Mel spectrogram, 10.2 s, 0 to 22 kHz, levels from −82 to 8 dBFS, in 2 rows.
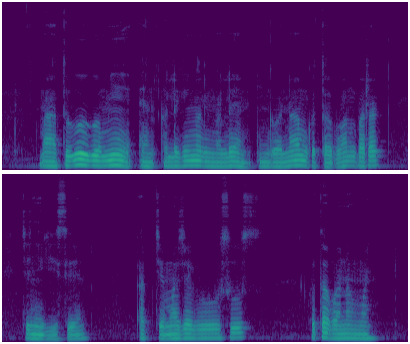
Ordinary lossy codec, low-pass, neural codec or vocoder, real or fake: none; none; none; real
